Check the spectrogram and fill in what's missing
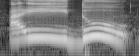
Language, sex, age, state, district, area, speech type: Kannada, female, 30-45, Karnataka, Tumkur, rural, read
